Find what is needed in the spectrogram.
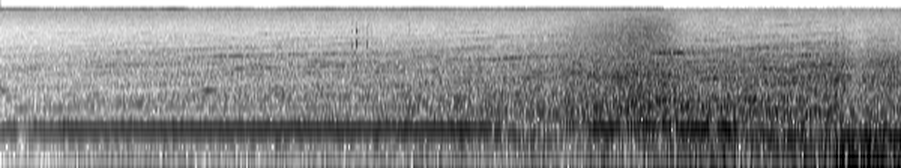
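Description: Dramatic film background score: a long held low note that steps down in pitch partway through, over a whooshing swell that grows steadily louder into a deep rumble near the end.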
